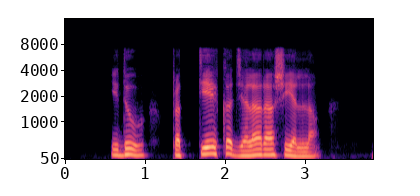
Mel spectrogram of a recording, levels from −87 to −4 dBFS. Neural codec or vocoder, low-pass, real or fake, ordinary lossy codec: codec, 16 kHz, 0.9 kbps, LongCat-Audio-Codec; 7.2 kHz; fake; none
